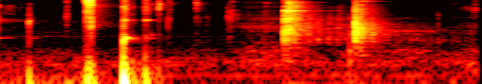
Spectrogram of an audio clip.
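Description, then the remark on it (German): A beer bottle being opened: a few sharp metallic clicks and clinks, then two brief hissing bursts, moderately loud with no talking. “Ich mache mal auf.”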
